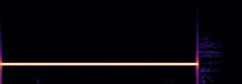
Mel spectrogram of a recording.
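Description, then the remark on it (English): A single long censor beep: one steady, loud, high-pitched tone holding for about two seconds before cutting off abruptly, followed by a brief burst of faint noise. “The one long beep.”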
